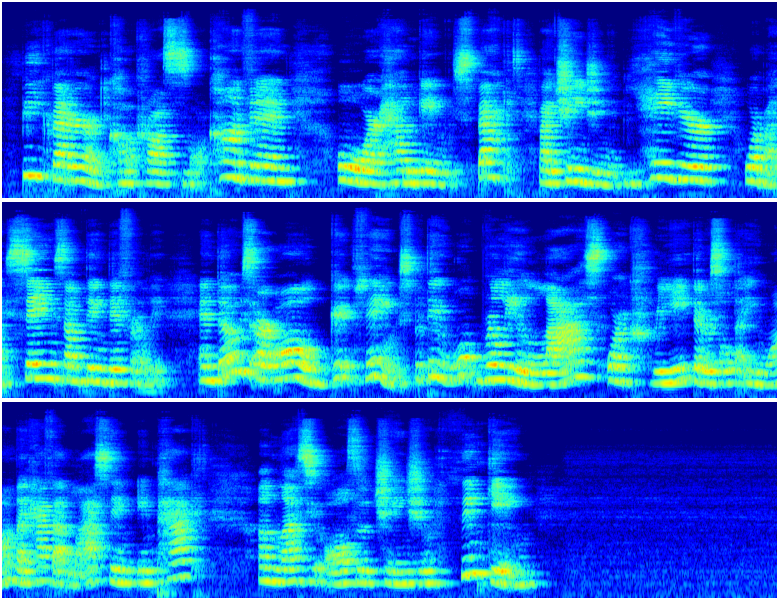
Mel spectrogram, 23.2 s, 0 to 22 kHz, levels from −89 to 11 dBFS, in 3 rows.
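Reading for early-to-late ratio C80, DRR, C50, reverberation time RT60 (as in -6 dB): 7.5 dB, -5.5 dB, 2.0 dB, 0.45 s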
